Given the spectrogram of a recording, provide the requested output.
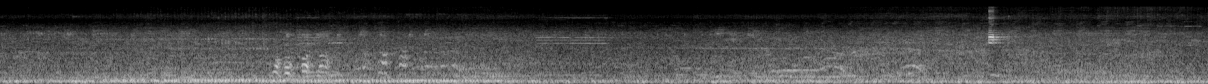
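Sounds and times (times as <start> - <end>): scooter engines passing: 0.0 - 12.0
people's voices: 6.7 - 9.7.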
